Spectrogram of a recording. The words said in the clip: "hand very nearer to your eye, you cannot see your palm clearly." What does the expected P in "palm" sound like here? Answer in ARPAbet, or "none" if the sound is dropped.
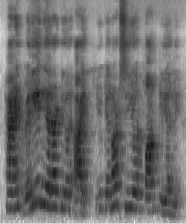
F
